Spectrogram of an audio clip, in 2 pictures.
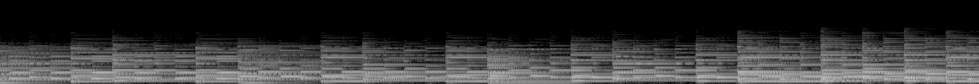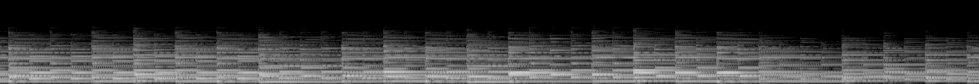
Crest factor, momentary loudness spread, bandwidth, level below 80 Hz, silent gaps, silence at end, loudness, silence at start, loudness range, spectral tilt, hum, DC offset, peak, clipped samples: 16 dB; 7 LU; 5.8 kHz; -46 dBFS; none; 0 s; -21 LUFS; 0 s; 6 LU; -10 dB/octave; none; under 0.1%; -6 dBFS; under 0.1%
